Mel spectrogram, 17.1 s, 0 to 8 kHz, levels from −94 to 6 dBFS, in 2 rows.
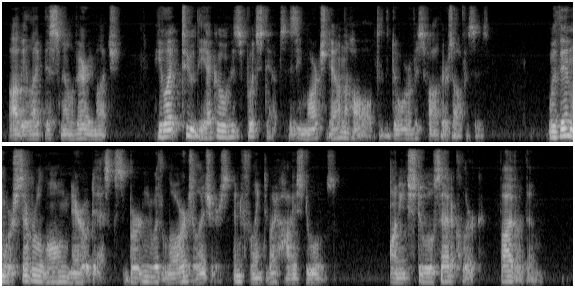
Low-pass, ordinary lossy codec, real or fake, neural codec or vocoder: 7.2 kHz; Opus, 64 kbps; fake; vocoder, 22.05 kHz, 80 mel bands, WaveNeXt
